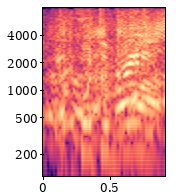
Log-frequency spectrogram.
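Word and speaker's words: Côte d'Ivoire: He said pronounced it right. He said it right. Say that shit again, my nigga. Cote d'Ivoire.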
